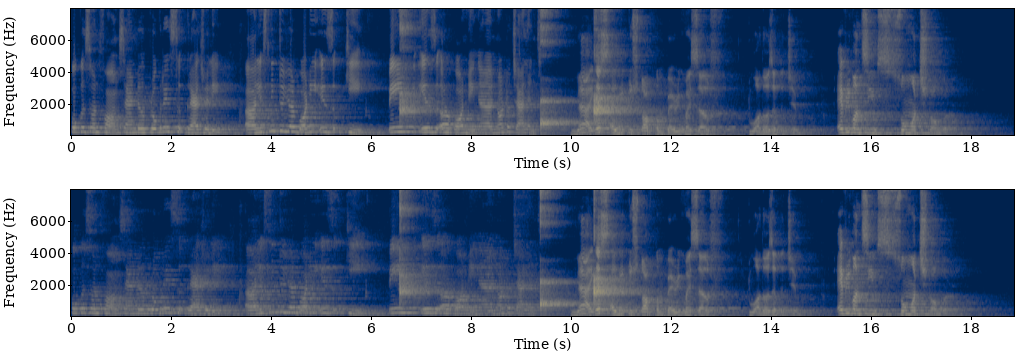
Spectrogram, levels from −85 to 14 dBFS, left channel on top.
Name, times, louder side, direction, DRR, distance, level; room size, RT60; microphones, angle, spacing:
voice 1, 0.0-3.1 3.5-5.8 6.4-9.4, left 4 dB, 90° left, 6 dB, 0.4 m, -35 dB
sound 1, 5.7-11.7, right 2 dB, 75° right, 0.9 m, -34 dB
voice 2, 10.0-13.0 13.5-14.7 15.3-17.7, right 1 dB, 10° right, 6 dB, 0.3 m, -34 dB
7.9 x 7.0 x 3.5 m, 2.8 s
head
